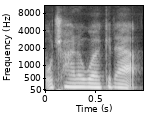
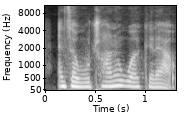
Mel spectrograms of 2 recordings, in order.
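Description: First: Said in the usual way. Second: Fast and pushed out; quick eager version. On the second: Real, not acted. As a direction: rattle it off quickly.

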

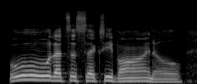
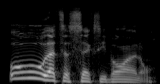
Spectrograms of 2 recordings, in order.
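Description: First: Slow, lingering ooh of approval; drawn-out admiration. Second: Said in the usual way. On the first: Real, not acted. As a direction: savour every word, stretching it out.

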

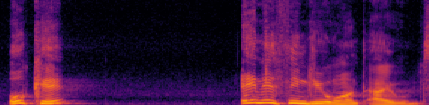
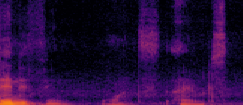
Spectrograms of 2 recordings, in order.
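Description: First: Higher, louder, eager to give in; frantic surrender to the interrogator; desperate pleading. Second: Much softer, lower, dying away; whispered-down surrender; resigned fading repeat. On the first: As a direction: beg him, say anything to stop it. Pleading with interrogator under threat. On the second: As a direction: let the words drain out defeated. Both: Retold or imitated.

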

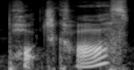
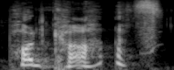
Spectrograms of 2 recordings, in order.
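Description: First: "podcast" said as the listener misspelled it; "podcast" with the first syllable altered to "pot"; mistaken pronunciation. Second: Said in the usual way. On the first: Shown as a demonstration. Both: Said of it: "I'm assuming she meant podcast".

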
